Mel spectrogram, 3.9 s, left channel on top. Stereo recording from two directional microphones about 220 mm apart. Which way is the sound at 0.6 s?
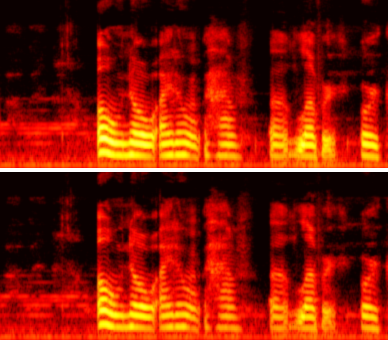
30° left (ahead or behind).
